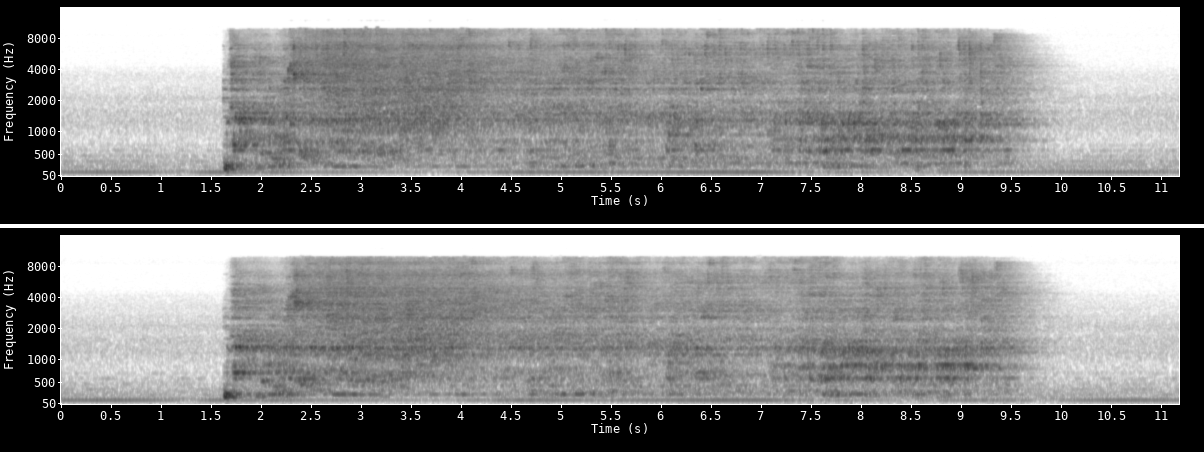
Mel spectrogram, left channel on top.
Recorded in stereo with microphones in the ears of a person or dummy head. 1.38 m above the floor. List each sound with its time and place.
1.6 s a toilet flushing: 60° left (ahead or behind), 1.4 m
